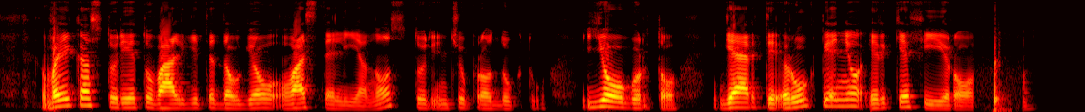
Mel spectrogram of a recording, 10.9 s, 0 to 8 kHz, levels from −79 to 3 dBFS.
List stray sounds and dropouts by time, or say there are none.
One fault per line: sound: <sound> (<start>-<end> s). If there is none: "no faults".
sound: thud (9.9-10.1 s)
